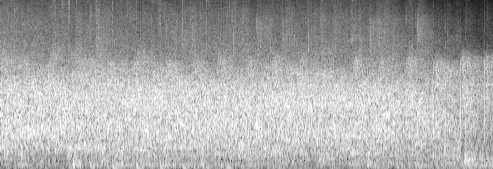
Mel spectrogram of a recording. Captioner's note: applause; applause, cheering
